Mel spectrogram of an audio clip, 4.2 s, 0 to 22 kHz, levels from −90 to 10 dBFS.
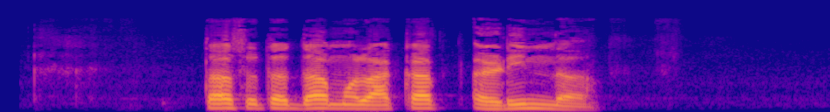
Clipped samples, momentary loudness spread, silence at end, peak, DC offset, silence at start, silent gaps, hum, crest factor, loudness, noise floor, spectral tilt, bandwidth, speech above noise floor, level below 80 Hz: under 0.1%; 7 LU; 1.2 s; 0 dBFS; under 0.1%; 1.05 s; none; none; 18 dB; -15 LUFS; -67 dBFS; -6.5 dB/octave; 11.5 kHz; 52 dB; -66 dBFS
